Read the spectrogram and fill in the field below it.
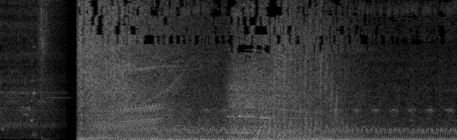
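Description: A small flying saucer hums and whirs loudly.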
